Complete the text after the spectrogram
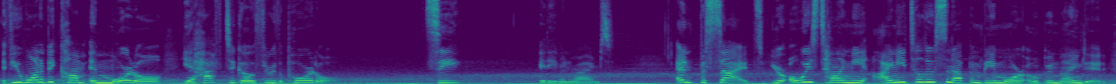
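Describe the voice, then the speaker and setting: A woman's voice: a little high, animated, moderate pace, noisy background, natural voice. A woman playing an upbeat, naive young adventurous sidekick in a video game, eager and bubbly. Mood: persuasive. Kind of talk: video game cutscene acting.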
